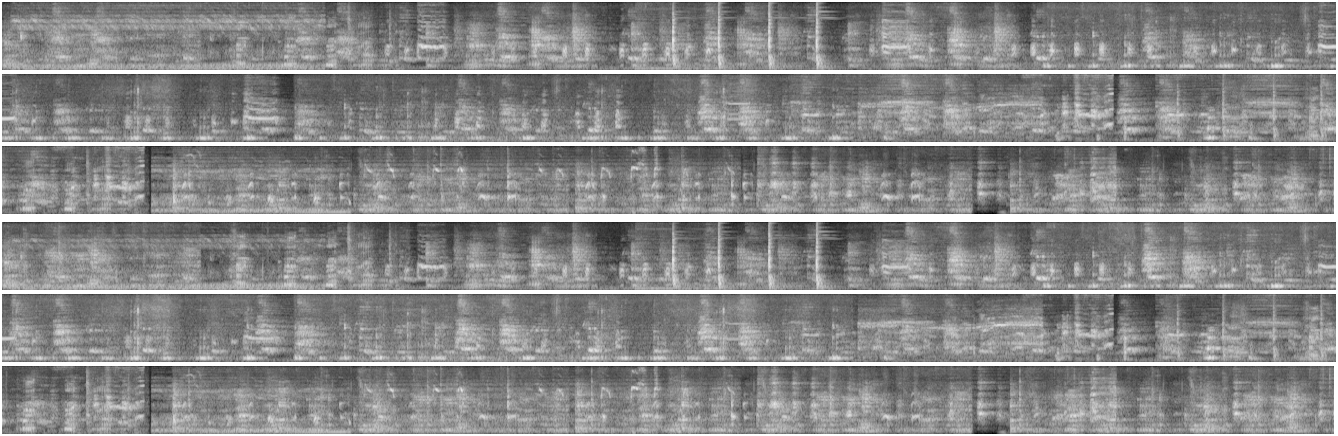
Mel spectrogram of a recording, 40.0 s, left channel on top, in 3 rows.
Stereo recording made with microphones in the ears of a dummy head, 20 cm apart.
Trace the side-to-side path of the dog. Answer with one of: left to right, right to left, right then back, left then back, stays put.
right then back.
